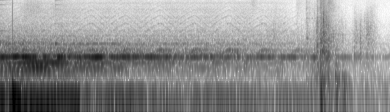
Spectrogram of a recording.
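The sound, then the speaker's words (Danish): A heavy thunk, then a steady electric motor whine as a warning board on a vehicle is raised by remote control operated from inside the vehicle, holding a humming tone and gradually fading, with a sharp click near the end. No one speaks. “Det er vores øh, fjernbetjening til at kunne øh, køre tavlen op.”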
